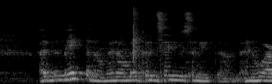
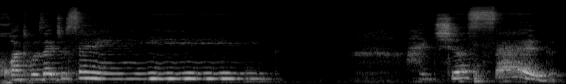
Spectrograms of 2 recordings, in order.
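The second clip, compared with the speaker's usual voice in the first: drawn-out indignation; 5 semitones higher, much slower than usual. Acted.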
